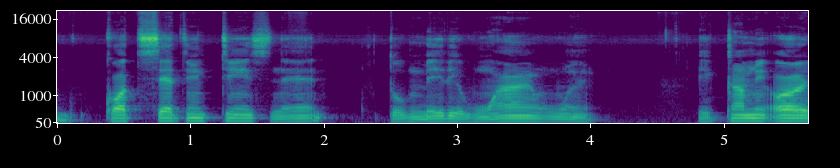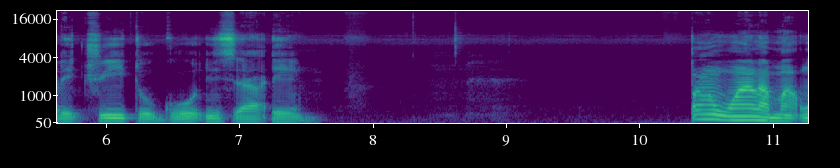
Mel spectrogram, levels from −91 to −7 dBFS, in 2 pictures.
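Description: Speech recording with no audible technical faults at any point.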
